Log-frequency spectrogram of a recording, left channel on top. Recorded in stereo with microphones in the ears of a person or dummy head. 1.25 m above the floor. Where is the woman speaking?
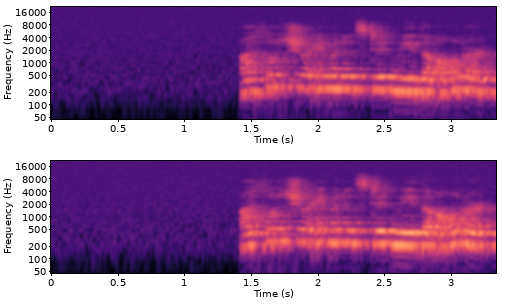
5° left (ahead or behind), 6 m.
